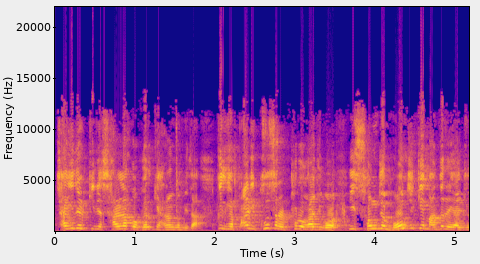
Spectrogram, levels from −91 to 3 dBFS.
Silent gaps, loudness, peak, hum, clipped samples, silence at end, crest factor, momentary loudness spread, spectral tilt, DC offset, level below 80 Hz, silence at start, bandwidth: none; -9 LUFS; 0 dBFS; none; 0.7%; 0 s; 10 dB; 5 LU; -1 dB/octave; 0.8%; -44 dBFS; 0 s; 17.5 kHz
